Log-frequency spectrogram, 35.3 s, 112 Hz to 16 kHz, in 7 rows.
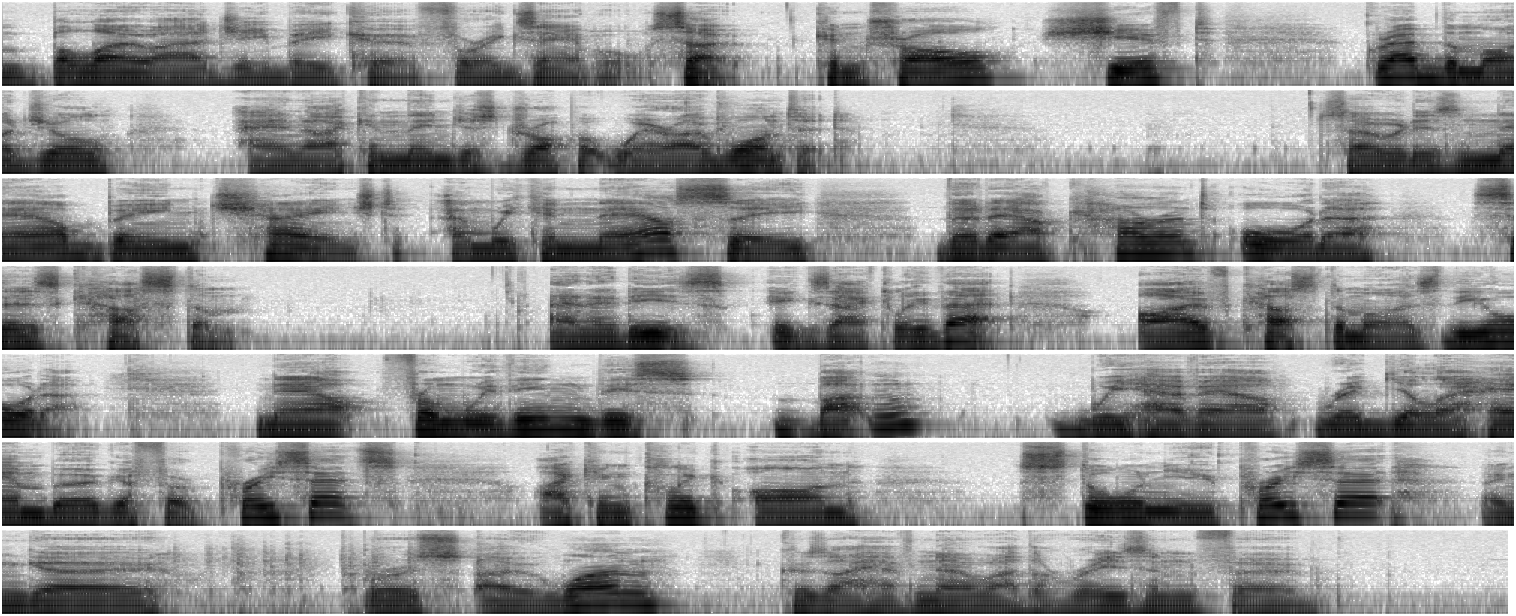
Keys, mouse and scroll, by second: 4.5-7.5 ctrl+shift+drag, 26.5 click, 29.2 click, 30.3-32.3 typing.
